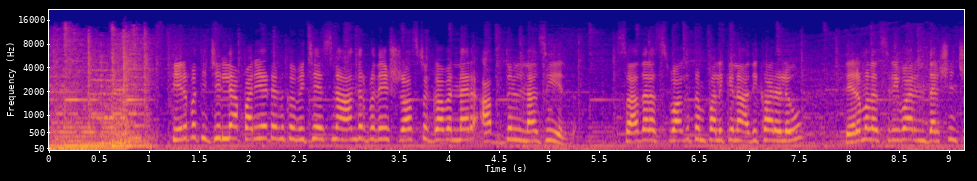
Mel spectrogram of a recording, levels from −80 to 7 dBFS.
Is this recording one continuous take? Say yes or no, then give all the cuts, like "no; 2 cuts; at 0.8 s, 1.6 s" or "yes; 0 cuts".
no; 1 cut; at 1.1 s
